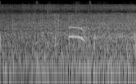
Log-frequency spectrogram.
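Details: On a safari in Sanjay Dubri Tiger Reserve, Madhya Pradesh, a chital gives a single sharp, high alarm call that dips slightly at the end, over wind and engine rumble; moments later a tigress appeared.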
